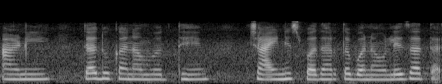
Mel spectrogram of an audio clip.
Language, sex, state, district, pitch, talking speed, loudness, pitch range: Marathi, female, Maharashtra, Chandrapur, 240 Hz, 95 wpm, -22 LUFS, 235-250 Hz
